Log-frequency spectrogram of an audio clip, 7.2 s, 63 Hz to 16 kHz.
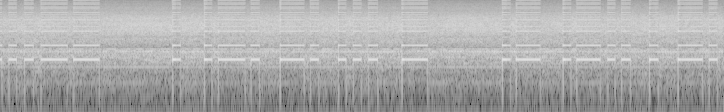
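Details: SAQ Grimeton 1924 Alexanderson alternator VLF transmitter on 17.2 kHz CW, December 1st 2024 centennial transmission: clean steady-pitch beeps, short and long tones in regular Morse pattern; normal keying.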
